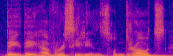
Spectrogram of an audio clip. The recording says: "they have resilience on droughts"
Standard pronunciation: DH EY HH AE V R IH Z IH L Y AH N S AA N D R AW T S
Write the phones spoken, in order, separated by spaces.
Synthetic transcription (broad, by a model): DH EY HH AE V R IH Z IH L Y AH N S AA N D R AW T S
